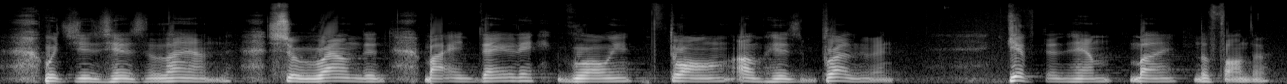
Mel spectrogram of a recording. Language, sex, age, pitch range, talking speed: English, male, 50-69, 115-140 Hz, 85 wpm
